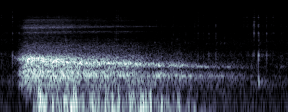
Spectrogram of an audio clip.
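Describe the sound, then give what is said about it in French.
A deep, drawn-out breath, part of a guided breathing exercise of inhaling through the nose and exhaling through the mouth, sounds as one long, airy rush that starts loud and slowly fades, heard alone without talk. “prenez trois grandes inspirations par le nez et on expire par la bouche.”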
